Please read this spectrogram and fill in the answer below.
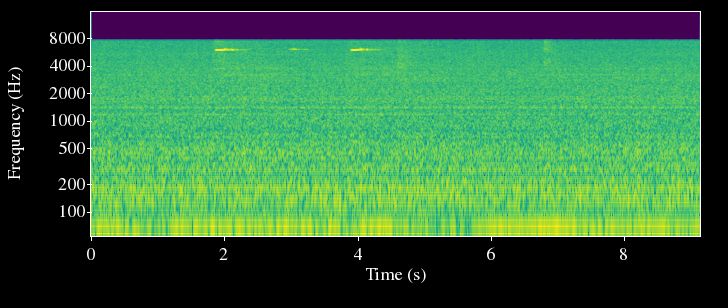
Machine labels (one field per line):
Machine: fan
